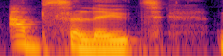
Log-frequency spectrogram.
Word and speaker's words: absolute: There's the b and the p, right? Are very similar sounds, but they depend on the vowel that comes next. And the vowel sound that comes next, there's an S before the vowel sound. So that means the b will always sound in certain English dialects like a p, because that follows on more easily than... So although it's spelt absolute, most English speakers would say absolute.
